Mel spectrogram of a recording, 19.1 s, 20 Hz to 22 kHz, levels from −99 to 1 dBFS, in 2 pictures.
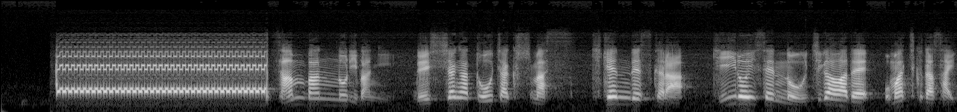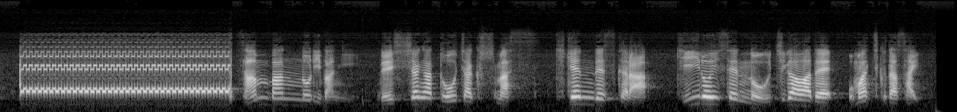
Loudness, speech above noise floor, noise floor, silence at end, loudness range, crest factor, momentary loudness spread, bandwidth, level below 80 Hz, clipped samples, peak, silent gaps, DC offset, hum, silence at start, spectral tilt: -21 LUFS; 44 dB; -69 dBFS; 0.4 s; 7 LU; 18 dB; 12 LU; 7.8 kHz; under -90 dBFS; under 0.1%; -4 dBFS; none; under 0.1%; none; 0.55 s; 1 dB/octave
